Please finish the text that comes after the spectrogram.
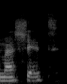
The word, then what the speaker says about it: machete: Somebody said online that their daughter pronounced the last E in machete, and they were shocked, wondering if the person is really Jamaican. And then I just said machete.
